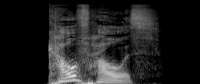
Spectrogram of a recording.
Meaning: department store
- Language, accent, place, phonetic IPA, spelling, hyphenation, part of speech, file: German, Germany, Berlin, [ˈkaʊ̯fˌhaʊ̯s], Kaufhaus, Kauf‧haus, noun, De-Kaufhaus.ogg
